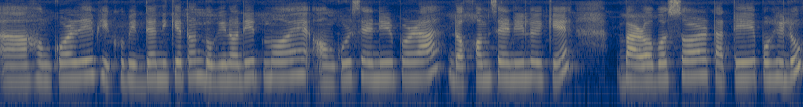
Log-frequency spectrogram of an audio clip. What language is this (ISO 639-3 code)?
asm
